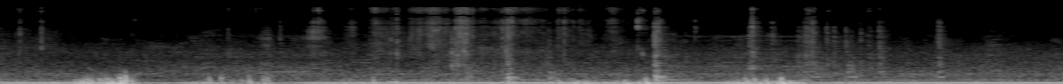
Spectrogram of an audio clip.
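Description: Small plastic building bricks clicking and rattling as they are handled and pressed together, with a few sharper clicks among the softer rustling, over a steady low hum.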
